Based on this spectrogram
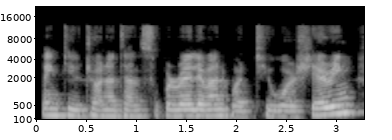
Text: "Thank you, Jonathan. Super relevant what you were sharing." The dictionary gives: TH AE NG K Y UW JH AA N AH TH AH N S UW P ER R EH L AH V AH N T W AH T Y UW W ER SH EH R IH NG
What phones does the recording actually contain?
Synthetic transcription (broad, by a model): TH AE NG K Y UW JH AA N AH T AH N S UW P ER R EH L AH V AH N T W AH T Y UW W ER SH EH R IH NG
